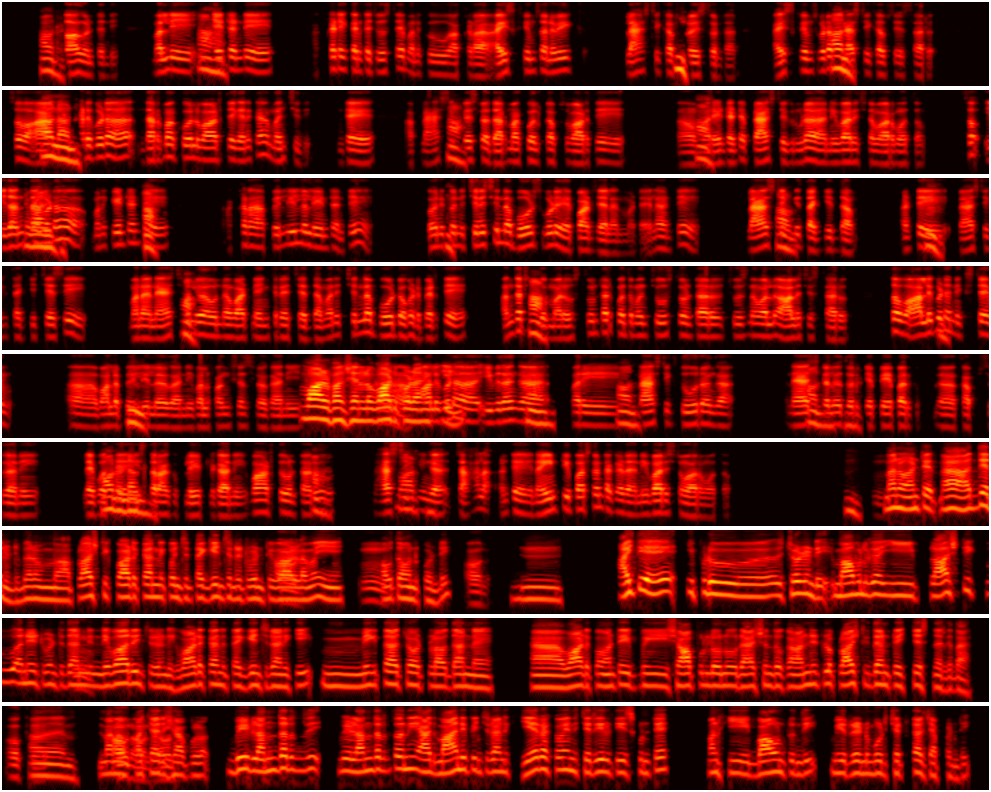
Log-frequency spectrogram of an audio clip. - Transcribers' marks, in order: in English: "ఐస్ క్రీమ్స్"; in English: "కప్స్‌లో"; in English: "ఐస్ క్రీమ్స్"; in English: "సో"; in English: "థర్మాకోల్"; in English: "ప్లేస్‌లో థర్మాకోల్ కప్స్"; in English: "సో"; in English: "బోర్డ్స్"; in English: "నేచురల్‌గా"; in English: "ఎంకరేజ్"; in English: "బోర్డ్"; in English: "సో"; in English: "నెక్స్ట్ టైమ్"; in English: "ఫంక్షన్స్‌లో"; in English: "ఫంక్షన్‌లో"; in English: "నేచురల్‍గా"; in English: "పేపర్"; in English: "కప్స్"; in English: "నైంటీ పర్సెంట్"; in English: "రేషన్"
- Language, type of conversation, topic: Telugu, podcast, ప్లాస్టిక్ వాడకాన్ని తగ్గించడానికి మనం ఎలా మొదలుపెట్టాలి?
- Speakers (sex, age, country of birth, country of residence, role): male, 35-39, India, India, guest; male, 50-54, India, India, host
